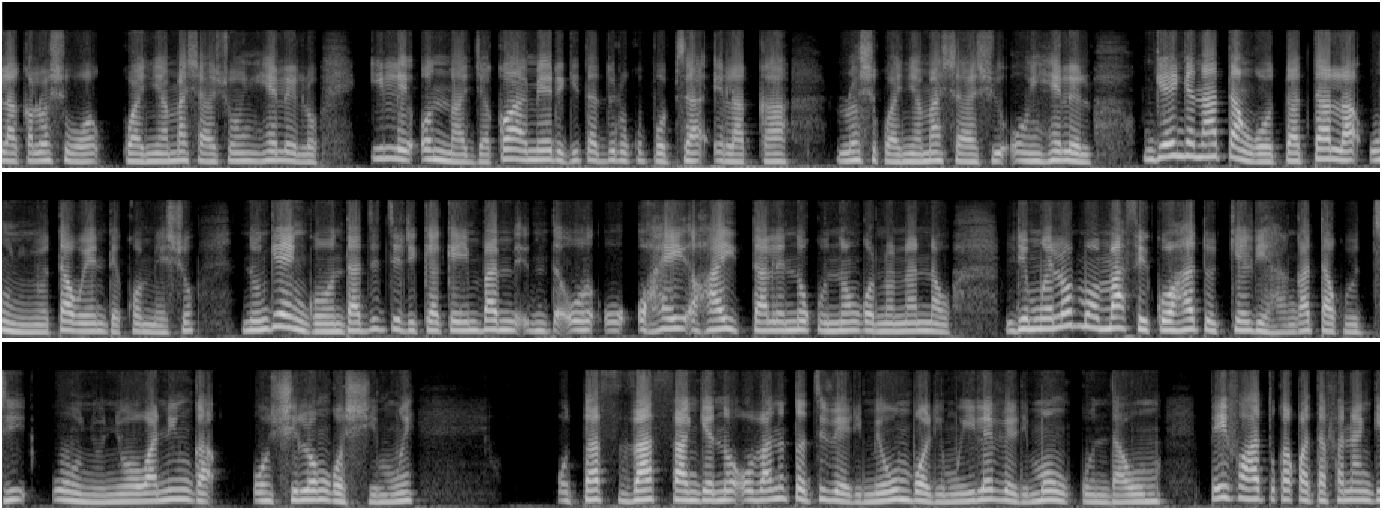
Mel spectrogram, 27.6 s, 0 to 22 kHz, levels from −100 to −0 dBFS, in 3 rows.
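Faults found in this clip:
4-bit ADPCM compression, whole clip. Encoder codes each sample as a coarse 4-bit step off a prediction, step size adapting behind the signal. Result: gritty hiss riding every loud passage, rising and falling with level; smeared, distorted onsets on sharp consonants. Bitrate near 89 kbps. Nothing above 10.6 kHz, so the speech sounds dull, which fits a sample rate around 22 kHz.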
